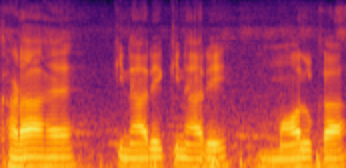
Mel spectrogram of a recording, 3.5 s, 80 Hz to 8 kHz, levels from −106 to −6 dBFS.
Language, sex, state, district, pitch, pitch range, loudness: Hindi, male, Madhya Pradesh, Katni, 105 Hz, 100-110 Hz, -18 LUFS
